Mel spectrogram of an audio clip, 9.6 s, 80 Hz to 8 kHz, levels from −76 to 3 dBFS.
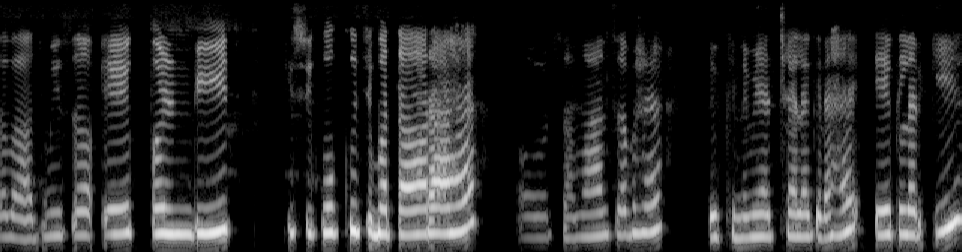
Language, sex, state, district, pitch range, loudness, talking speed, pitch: Hindi, female, Bihar, Sitamarhi, 265-305 Hz, -14 LUFS, 160 wpm, 290 Hz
